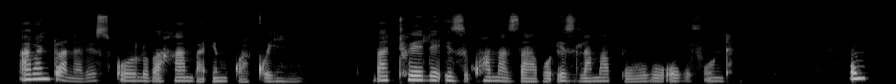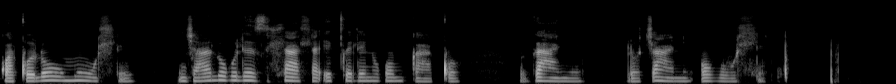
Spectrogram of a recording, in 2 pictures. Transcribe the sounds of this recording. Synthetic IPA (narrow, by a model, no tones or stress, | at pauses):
a̰βantʼwanaβesi̥ɣɔlɔβa̰hambʱa̰ʔem̩ɡ̥ʱwaǃweːni | βatʰwɛlɛʔizikʰwamazaβɔʔezilamab̥ʱuɣuʔoɣufṵːndʱa | um̩ɡ̥ʱwaǃɔlowumuɬɛ | nd͡ʒʱalɔɣuleziɬaɬa̰ʔɛǀɛleniɣom̩ɡ̥ʱaǃɔ | ɣaɲɛ | lɔt͡ʃʼanioβuːɬɛ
